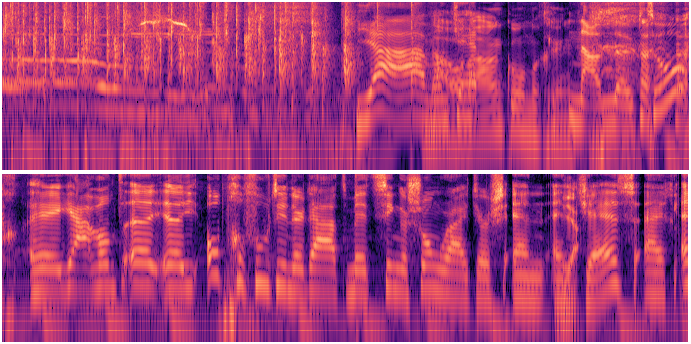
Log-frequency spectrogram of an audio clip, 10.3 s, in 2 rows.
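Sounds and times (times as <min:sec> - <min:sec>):
audience applause: 0:00.0 - 0:03.4
speech: 0:02.6 - 0:10.2
laughter: 0:04.4 - 0:05.4.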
